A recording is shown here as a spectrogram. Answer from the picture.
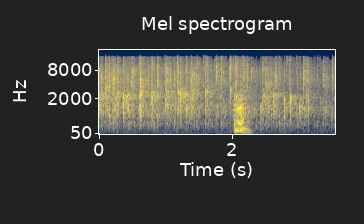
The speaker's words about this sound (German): Applaus, ja, absolut, es ist gut.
